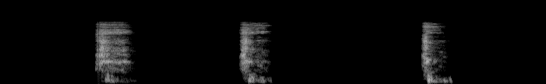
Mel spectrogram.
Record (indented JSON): {
  "exhalation_length": "5.5 s",
  "exhalation_amplitude": 14014,
  "exhalation_signal_mean_std_ratio": 0.27,
  "survey_phase": "beta (2021-08-13 to 2022-03-07)",
  "age": "45-64",
  "gender": "Female",
  "wearing_mask": "No",
  "symptom_none": true,
  "smoker_status": "Never smoked",
  "respiratory_condition_asthma": false,
  "respiratory_condition_other": false,
  "recruitment_source": "REACT",
  "submission_delay": "1 day",
  "covid_test_result": "Negative",
  "covid_test_method": "RT-qPCR"
}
